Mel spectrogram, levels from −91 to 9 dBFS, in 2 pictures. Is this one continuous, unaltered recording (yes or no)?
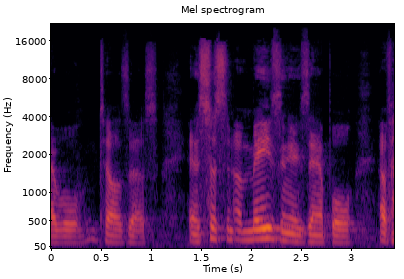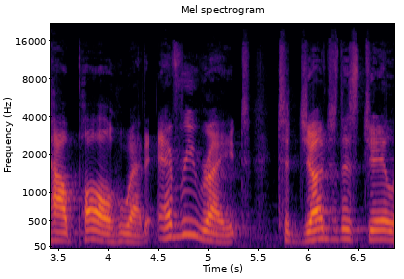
no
